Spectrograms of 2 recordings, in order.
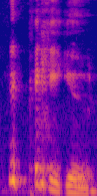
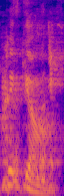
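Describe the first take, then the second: First: The word is said with three syllables. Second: The word is said with two syllables. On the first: This is how local people say it. The speaker calls it right. "Everybody in the South knows how to pronounce and enunciate Picayune" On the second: This is how outside forecasters say it. The speaker calls it wrong. "Not the weather folks on the weather channel"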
